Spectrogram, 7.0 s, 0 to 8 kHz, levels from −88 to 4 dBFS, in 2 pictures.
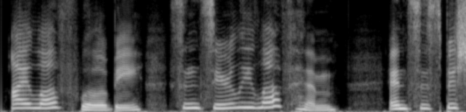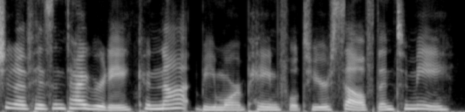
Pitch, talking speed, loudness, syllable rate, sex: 245 Hz, 170 wpm, -17 LUFS, 5.4 syllables/s, female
